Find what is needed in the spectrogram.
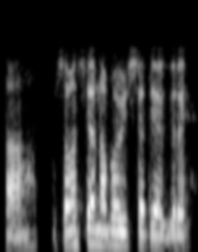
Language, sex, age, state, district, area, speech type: Sanskrit, male, 45-60, Karnataka, Bangalore Urban, urban, conversation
